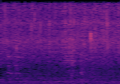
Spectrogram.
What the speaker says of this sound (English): cooking the rice and getting it golden brown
